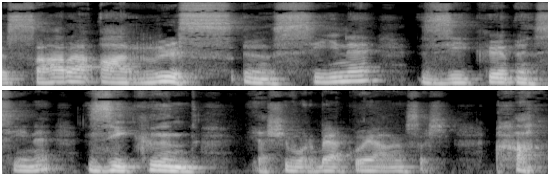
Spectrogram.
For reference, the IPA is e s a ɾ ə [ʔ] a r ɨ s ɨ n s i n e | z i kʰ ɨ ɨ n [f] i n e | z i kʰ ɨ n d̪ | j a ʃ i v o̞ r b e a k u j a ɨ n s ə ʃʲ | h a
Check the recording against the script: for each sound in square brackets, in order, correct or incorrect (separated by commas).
correct, incorrect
